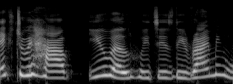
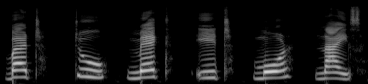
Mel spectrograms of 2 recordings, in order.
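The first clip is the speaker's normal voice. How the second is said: "But to make it more nice" slow, a pause after each word; syllable by syllable; slower than usual. Shown as a demonstration. Teacher counting syllables, "But to make it more nice" slowly separated. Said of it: "here we have six syllables".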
